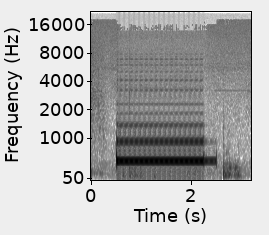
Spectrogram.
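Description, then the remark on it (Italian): A steady electronic ringback tone of an outgoing Telegram call sounds for about two seconds, a bright sustained beep with stacked harmonics, then a short lower blip and a brief muffled rustle. “C'è uno squillo diverso perché siamo su Telegram.”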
